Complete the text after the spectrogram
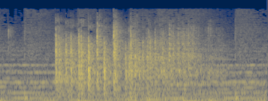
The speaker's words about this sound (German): Würfel auf Nahkampf, bitte.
